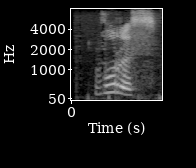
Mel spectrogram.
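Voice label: "вурыс", Komi, female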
